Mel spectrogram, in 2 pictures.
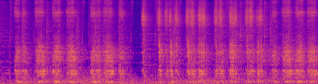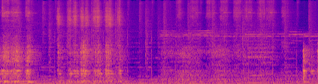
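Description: Small hobby servo whirring in rapid, irregular short bursts as it is driven back and forth by the joystick on a homemade radio transmitter. The bursts stop about seven seconds in. Background music plays throughout.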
